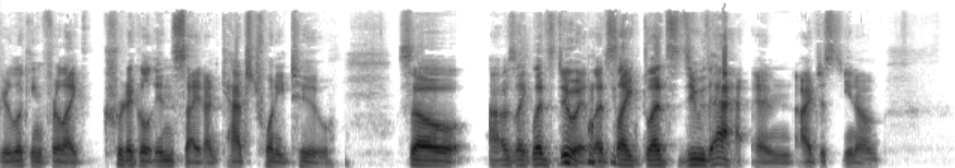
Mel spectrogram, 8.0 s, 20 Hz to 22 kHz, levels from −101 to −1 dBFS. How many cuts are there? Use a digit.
1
